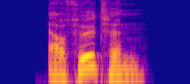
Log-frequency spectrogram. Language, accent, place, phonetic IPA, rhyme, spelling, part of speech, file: German, Germany, Berlin, [ɛɐ̯ˈfʏltn̩], -ʏltn̩, erfüllten, adjective / verb, De-erfüllten.ogg
- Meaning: inflection of erfüllen: 1. first/third-person plural preterite 2. first/third-person plural subjunctive II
